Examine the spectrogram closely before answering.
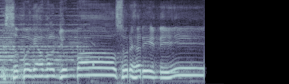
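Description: A man sings into a microphone, amplified through loudspeakers.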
